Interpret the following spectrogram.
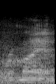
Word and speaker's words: Ramayana: I grew up reading epics like Beowulf, the Ramayana, or Ramayana, as some people pronounce it, the Mahabharata, different stories about the generous Hatim and Layla, who rode whirlwinds through the desert.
